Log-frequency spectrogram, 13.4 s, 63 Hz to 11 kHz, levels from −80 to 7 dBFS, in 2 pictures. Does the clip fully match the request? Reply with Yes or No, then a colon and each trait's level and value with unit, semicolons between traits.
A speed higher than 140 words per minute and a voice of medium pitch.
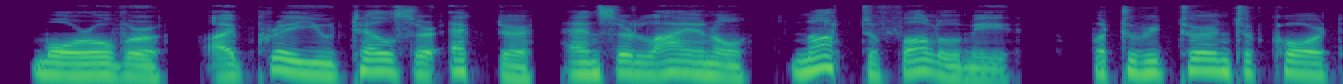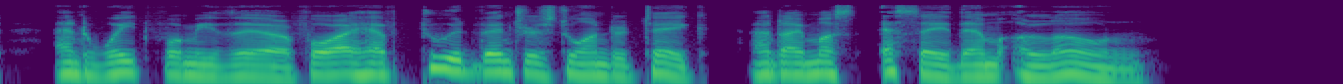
No: average, 170 wpm; low, 115 Hz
